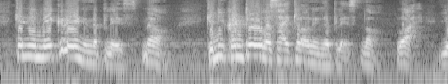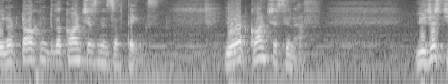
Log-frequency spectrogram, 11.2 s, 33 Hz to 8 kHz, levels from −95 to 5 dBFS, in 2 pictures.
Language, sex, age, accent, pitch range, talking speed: English, male, 50-69, Indian, 115-165 Hz, 185 wpm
